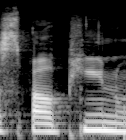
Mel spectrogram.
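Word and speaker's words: spailpín: a spine and I didn't know what a spell Pine was and it is an Irish word in Irish you spell it s p a i l p i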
